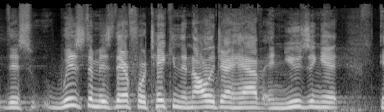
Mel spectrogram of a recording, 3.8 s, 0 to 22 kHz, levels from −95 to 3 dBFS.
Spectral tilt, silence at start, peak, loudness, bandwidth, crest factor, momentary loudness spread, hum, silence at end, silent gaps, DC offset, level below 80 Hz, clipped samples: -5 dB/octave; 0 s; -6 dBFS; -16 LUFS; 19 kHz; 10 dB; 7 LU; none; 0 s; none; under 0.1%; -48 dBFS; under 0.1%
